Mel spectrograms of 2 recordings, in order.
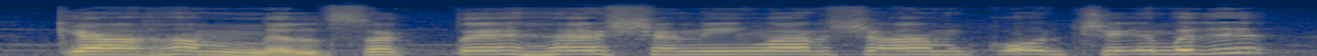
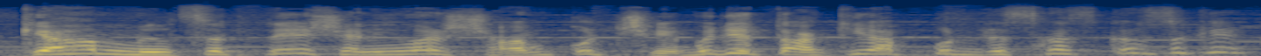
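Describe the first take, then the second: First: It is said without excitement, flatly. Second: It is said with excitement and energy.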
